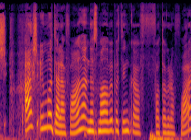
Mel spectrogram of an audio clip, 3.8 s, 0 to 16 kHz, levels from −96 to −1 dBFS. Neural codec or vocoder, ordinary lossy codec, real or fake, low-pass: none; MP3, 64 kbps; real; 14.4 kHz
